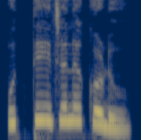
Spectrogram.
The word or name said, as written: ಉತ್ತೇಜನಕೊಡು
